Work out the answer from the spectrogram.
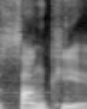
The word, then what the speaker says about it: সাংখ্যে: এরপর সাংখ্যে, ওই যে আমি ভেঙে দিয়েছি, এখানে আমাদের যেহেতু জফলা আছে, জফলা উচ্চারণ ইয়র মতো হবে, তাহলে ইয়র সাথে একা যুক্ত হয়ে ইয়ে হবে।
